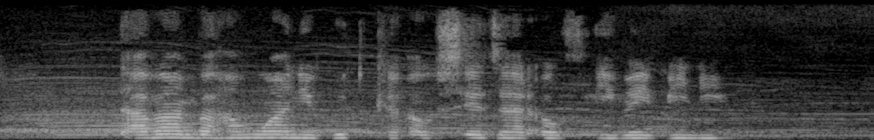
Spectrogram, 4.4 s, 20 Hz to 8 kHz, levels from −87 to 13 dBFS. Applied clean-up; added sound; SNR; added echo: none; Crowd; 10 dB; none.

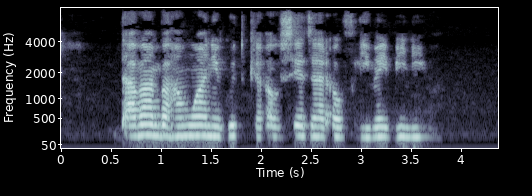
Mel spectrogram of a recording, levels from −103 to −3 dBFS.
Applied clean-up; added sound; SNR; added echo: none; none; none; none.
